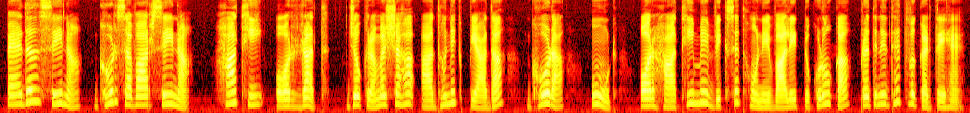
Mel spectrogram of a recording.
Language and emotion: Hindi, neutral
